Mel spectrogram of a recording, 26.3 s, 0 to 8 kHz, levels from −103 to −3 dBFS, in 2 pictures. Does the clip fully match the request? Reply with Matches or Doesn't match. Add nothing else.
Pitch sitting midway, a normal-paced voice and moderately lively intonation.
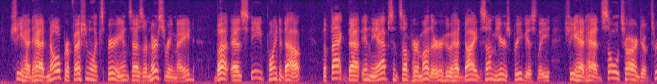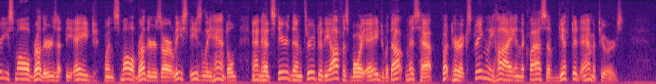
Matches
